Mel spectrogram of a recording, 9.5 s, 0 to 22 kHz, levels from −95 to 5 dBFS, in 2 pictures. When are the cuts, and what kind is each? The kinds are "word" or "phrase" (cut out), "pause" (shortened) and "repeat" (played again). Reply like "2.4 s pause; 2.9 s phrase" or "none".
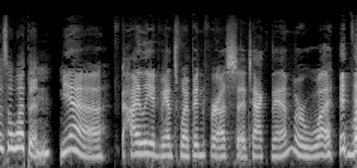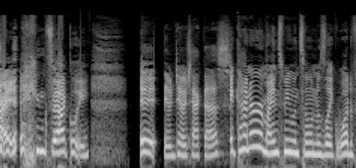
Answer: none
